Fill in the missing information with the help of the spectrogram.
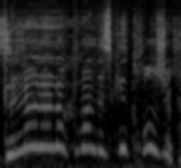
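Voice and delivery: high mock pleading; eager urging. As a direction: pull her along, all excitement. Urging his girlfriend on the boat.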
